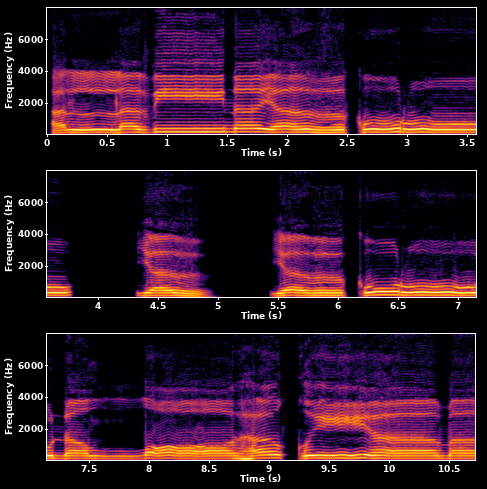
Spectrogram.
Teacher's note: Cuma zal ni kita kena jaga sifat rakhawahnya. Pastikan suara kita mengalir.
